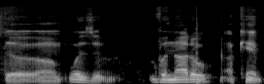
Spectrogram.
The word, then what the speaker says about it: Venado: Venado. I can't pronounce it. I'm not gonna butcher that shit. You had it right, Venado. That's right.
